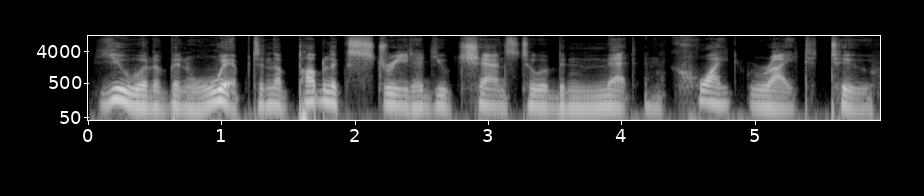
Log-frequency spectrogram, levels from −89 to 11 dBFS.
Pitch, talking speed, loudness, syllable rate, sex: 110 Hz, 200 wpm, -20 LUFS, 4.3 syllables/s, male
